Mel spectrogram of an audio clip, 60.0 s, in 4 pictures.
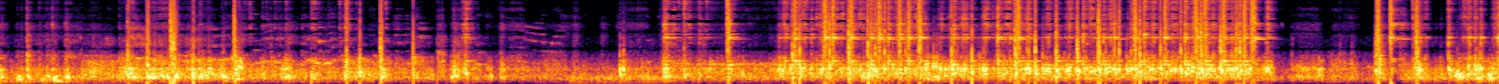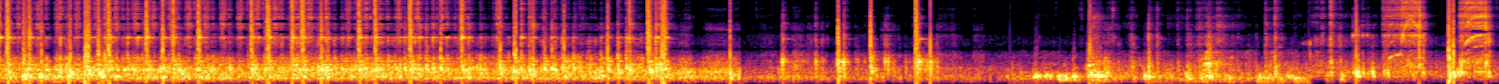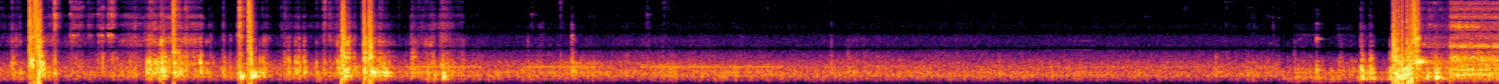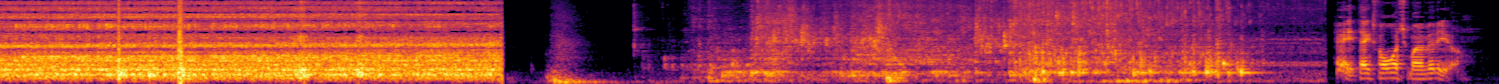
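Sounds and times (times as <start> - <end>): toilet water rushing and draining: 44.2 - 50.0, 51.6 - 58.3.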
